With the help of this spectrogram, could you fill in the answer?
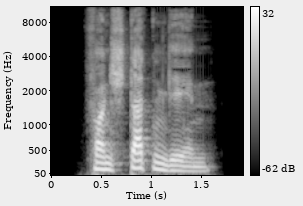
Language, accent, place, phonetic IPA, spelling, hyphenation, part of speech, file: German, Germany, Berlin, [fɔnˈʃtatn̩ˌɡeːən], vonstattengehen, von‧stat‧ten‧ge‧hen, verb, De-vonstattengehen.ogg
- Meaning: 1. to take place 2. to proceed, advance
